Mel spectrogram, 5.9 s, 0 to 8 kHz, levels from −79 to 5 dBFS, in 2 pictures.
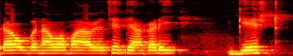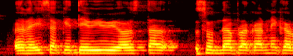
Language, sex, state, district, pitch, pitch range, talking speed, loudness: Gujarati, male, Gujarat, Gandhinagar, 160 Hz, 155-165 Hz, 145 wpm, -14 LUFS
